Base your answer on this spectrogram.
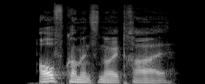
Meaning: without additional costs
- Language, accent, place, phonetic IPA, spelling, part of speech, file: German, Germany, Berlin, [ˈaʊ̯fkɔmənsnɔɪ̯ˌtʁaːl], aufkommensneutral, adjective, De-aufkommensneutral.ogg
